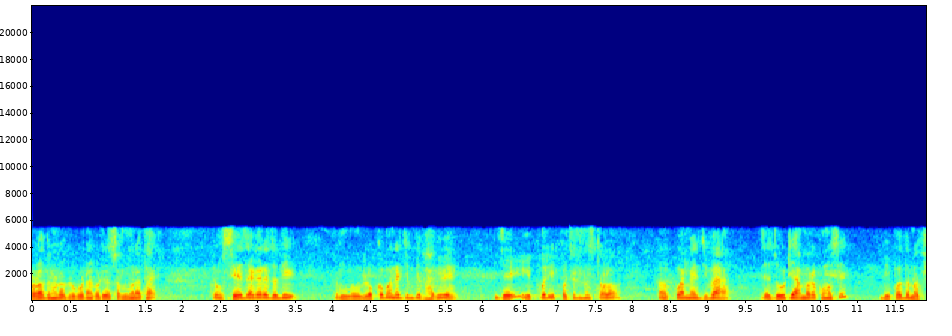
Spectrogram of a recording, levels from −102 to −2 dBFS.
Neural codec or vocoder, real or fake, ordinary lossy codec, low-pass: none; real; AAC, 24 kbps; 5.4 kHz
